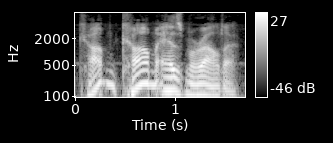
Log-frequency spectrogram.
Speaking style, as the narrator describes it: cried Clayton

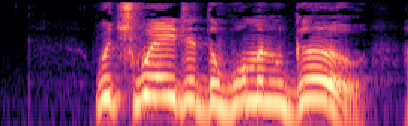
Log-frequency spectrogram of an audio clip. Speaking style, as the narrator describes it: I cried

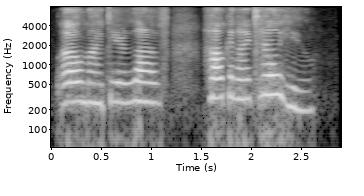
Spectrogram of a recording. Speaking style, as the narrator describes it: cried my lady

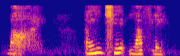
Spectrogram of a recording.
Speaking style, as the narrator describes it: whispered Becky

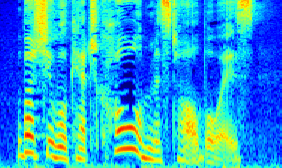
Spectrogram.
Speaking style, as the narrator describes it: remonstrated Robert, looking at her anxiously

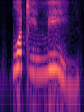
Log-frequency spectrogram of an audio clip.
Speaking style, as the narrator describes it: she cried suddenly

